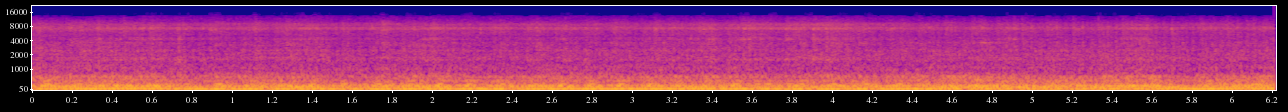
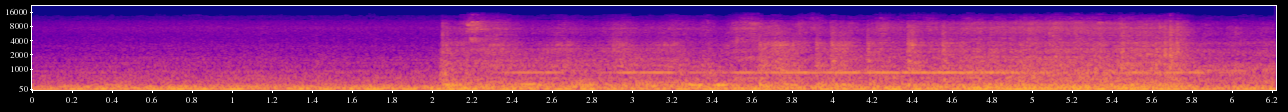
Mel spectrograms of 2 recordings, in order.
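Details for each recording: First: 1951 Chevy 1430 pickup inline six, previously seized, off road since 1976, running from a jerry can with idle turned up: steady low rumble at raised idle, even firing, no misses or knocking; runs pretty good, though fuel pump is bad. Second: 1951 Chevy 1430 pickup inline-6, previously seized and pickled with oil, last run 1976, cool morning: rhythmic chugging about three beats a second on the starter, never catches; owner suspects low compression from stuck rings.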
